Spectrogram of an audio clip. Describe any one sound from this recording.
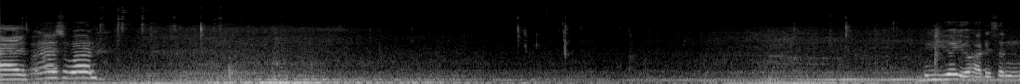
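A young woman chews food.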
